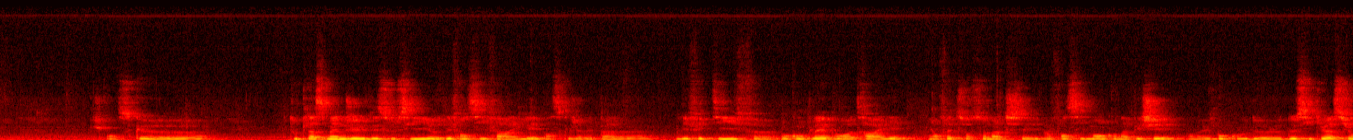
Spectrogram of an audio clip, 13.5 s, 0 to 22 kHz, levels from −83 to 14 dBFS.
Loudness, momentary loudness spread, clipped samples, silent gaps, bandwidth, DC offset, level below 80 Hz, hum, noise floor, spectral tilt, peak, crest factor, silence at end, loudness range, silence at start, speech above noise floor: -27 LUFS; 15 LU; under 0.1%; none; over 20 kHz; under 0.1%; -50 dBFS; none; -48 dBFS; -6 dB/octave; -8 dBFS; 18 dB; 0 s; 5 LU; 0 s; 21 dB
